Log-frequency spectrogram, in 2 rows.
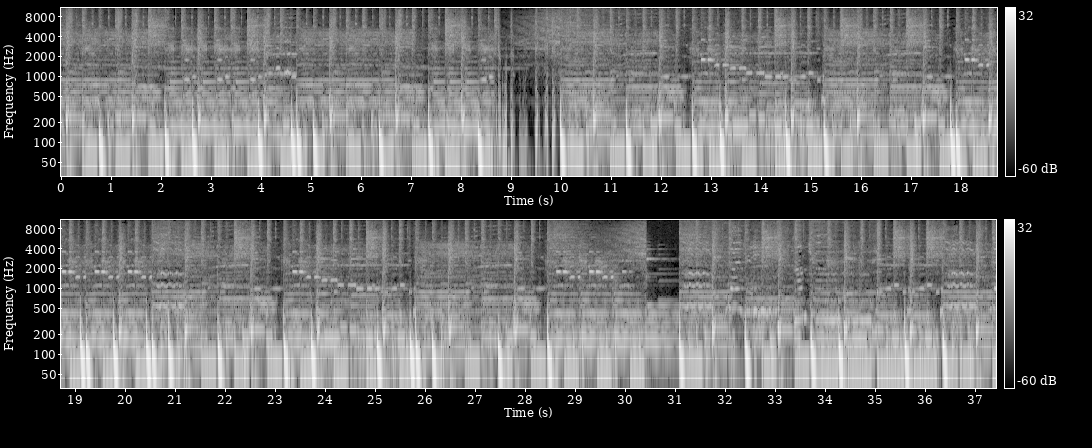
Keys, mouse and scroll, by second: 0.3 space, 3.2 space, 7.2 space, 13.0 space, 26.8 space, 27.3 ctrl+-, 27.9 ctrl+m.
